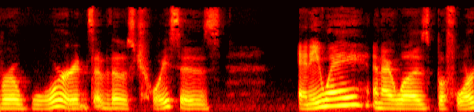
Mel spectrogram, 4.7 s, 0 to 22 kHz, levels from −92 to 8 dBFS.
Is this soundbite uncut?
yes; 0 cuts

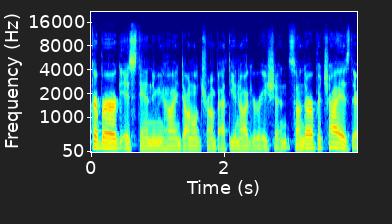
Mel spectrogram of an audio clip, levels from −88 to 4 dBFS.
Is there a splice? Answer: no; 0 cuts

